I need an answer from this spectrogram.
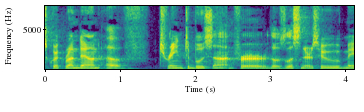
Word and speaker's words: Busan: Train to Busan. Yeah. That's not like bus in.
